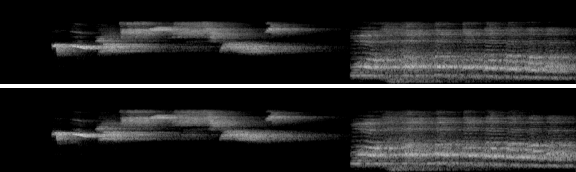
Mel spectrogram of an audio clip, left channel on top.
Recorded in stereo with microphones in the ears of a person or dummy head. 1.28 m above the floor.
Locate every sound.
0.5 s a bird: 10° left (ahead or behind), 1.7 m
3.5 s laughter: 65° left (ahead or behind), 1.2 m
